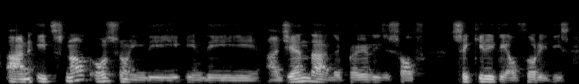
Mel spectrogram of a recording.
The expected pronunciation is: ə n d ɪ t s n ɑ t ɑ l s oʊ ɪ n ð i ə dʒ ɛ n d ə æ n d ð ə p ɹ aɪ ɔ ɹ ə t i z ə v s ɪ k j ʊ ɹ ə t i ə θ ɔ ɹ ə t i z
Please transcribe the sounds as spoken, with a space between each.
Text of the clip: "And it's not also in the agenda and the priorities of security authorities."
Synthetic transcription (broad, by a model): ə n ɪ t s n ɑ t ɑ l s oʊ ɪ n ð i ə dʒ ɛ n d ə n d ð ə p ɹ aɪ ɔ ɹ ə t i s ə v s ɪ k j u ɹ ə t i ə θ ɔ ɹ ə t i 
